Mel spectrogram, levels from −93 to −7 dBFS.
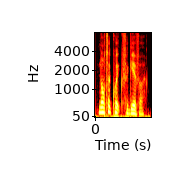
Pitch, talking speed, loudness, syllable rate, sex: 150 Hz, 215 wpm, -18 LUFS, 6.7 syllables/s, male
